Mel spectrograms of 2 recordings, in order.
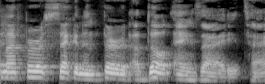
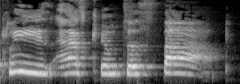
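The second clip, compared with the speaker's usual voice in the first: much higher, slow, pleading; desperate plea; 13 semitones higher, 7 dB louder, much slower than usual. Retold or imitated. Boy begging his dad on the ride, slow desperate plea. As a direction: beg him, drawn out and scared. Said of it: "I tell my dad".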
